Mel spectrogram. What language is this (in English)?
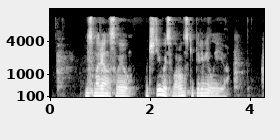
Russian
